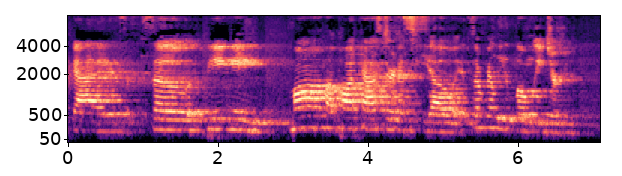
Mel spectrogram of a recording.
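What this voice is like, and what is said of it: Hoarse, strained, fading voice. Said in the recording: “I'm losing my voice”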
